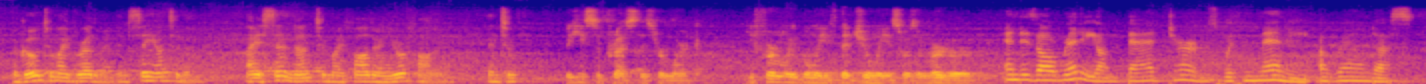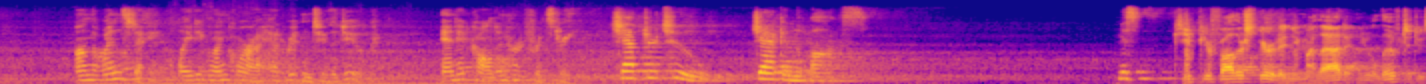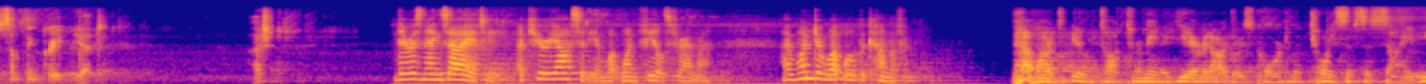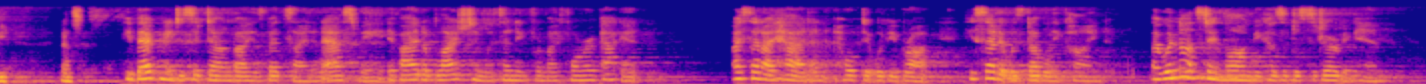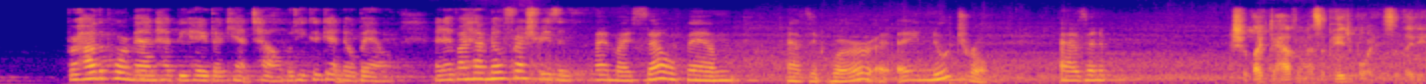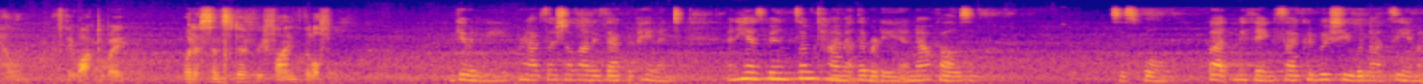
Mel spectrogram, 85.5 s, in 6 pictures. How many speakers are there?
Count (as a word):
nine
